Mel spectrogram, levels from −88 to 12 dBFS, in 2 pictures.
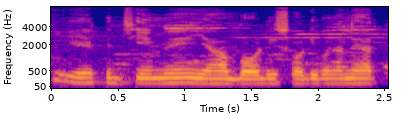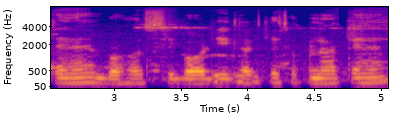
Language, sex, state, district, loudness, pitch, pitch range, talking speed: Hindi, male, Bihar, Vaishali, -17 LUFS, 130 Hz, 125-135 Hz, 190 wpm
